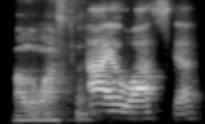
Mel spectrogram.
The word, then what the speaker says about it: ayahuasca: Am I pronouncing that? Ayahuasca.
